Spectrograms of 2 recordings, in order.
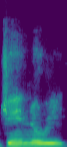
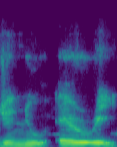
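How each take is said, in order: First: British style, with the stress before the ending. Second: American style, with the stress on the ending. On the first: "por isso que eles falam January" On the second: "O americano ele coloca ênfase geralmente no E"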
